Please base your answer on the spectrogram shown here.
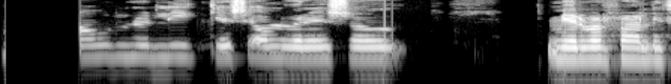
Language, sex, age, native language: Icelandic, male, 11, Icelandic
